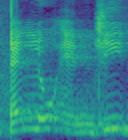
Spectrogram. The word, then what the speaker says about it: long: Un is L-O-N-G, G will not be pronounced, so it becomes long.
